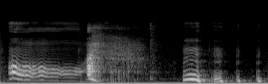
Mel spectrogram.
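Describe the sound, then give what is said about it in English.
A drawn-out, moaning yawn from a single voice, fairly loud, followed by a breathy exhale and a shorter voiced sigh. “Yawn and a stretch.”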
